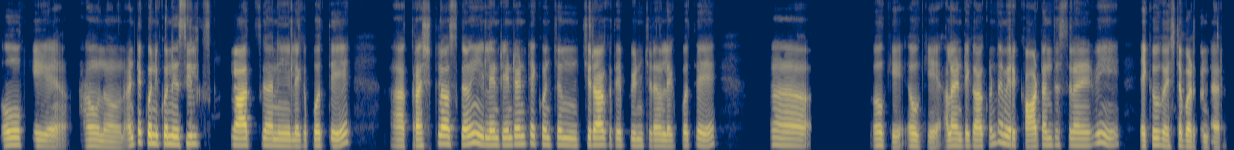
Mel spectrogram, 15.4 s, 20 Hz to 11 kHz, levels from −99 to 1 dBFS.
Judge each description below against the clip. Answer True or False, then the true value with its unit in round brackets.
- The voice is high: False (145 Hz)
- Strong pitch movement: False (2.6 semitones)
